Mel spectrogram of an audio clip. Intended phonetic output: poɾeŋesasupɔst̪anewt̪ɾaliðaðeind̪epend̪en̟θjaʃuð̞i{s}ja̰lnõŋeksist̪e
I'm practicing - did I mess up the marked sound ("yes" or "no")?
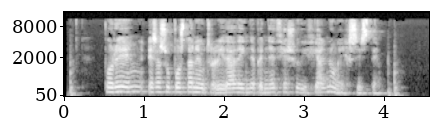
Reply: yes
